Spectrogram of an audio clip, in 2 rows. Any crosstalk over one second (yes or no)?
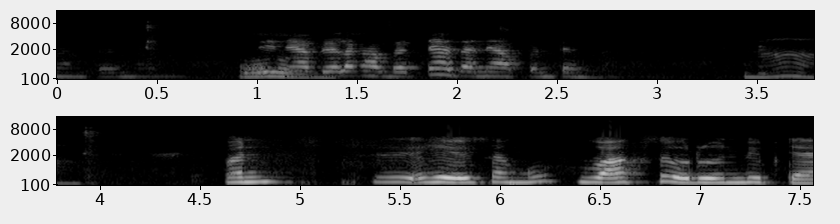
no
